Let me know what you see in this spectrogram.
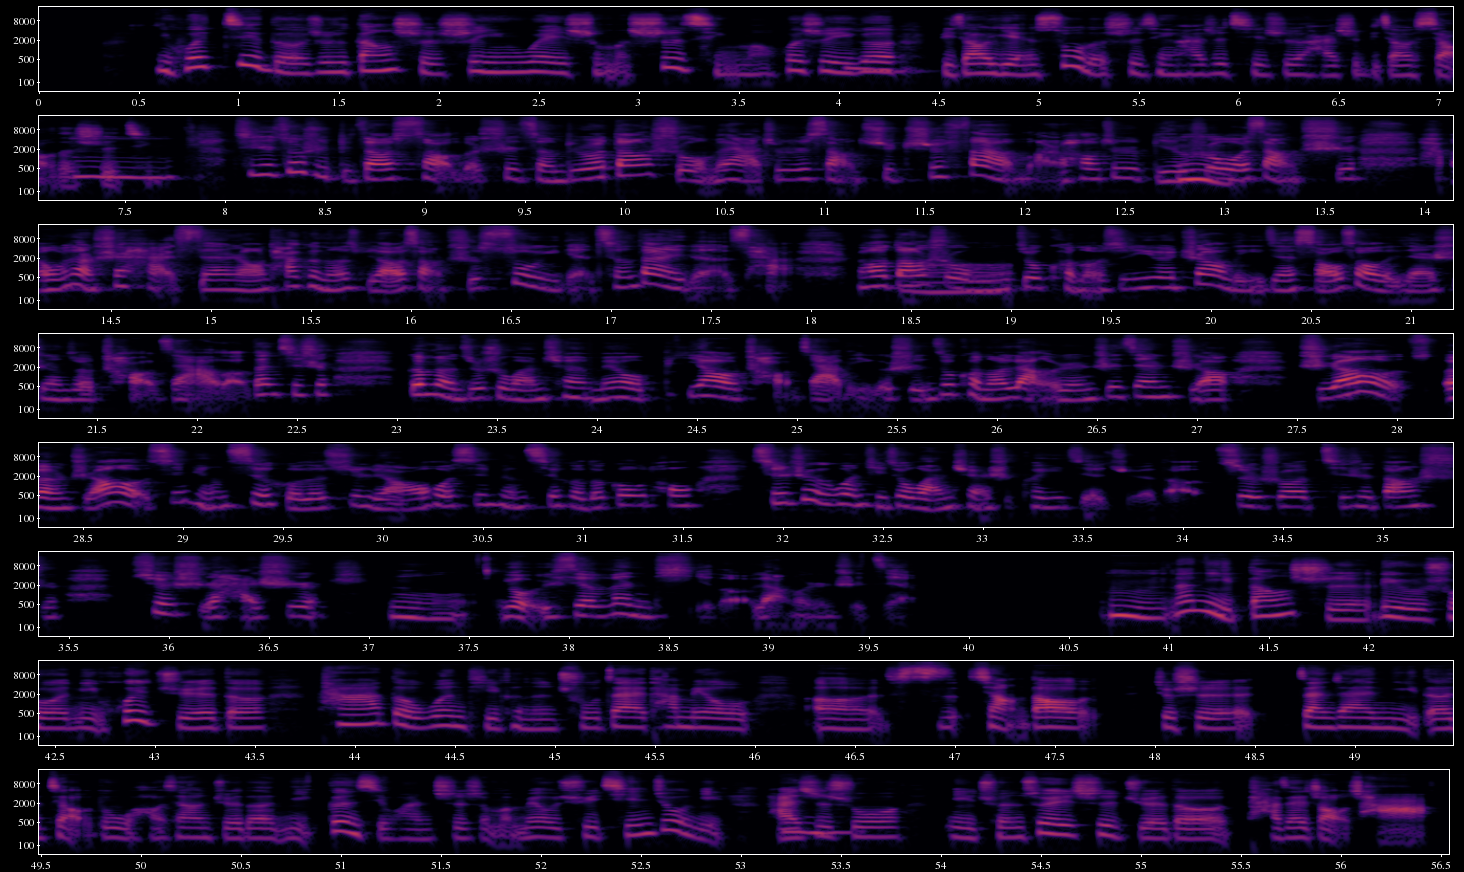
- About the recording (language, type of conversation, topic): Chinese, podcast, 在亲密关系里你怎么表达不满？
- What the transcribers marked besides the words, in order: stressed: "更"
